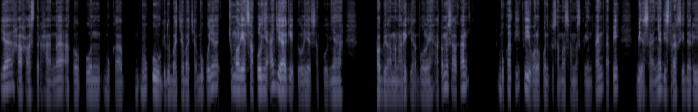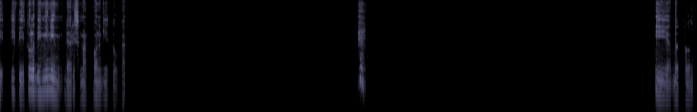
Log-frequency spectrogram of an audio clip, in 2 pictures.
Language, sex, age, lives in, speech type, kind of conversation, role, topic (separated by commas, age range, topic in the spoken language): Indonesian, male, 30-34, Indonesia, conversation, podcast, guest, Apa triknya supaya nggak kebablasan scroll media sosial?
